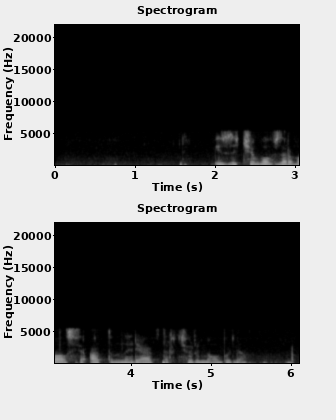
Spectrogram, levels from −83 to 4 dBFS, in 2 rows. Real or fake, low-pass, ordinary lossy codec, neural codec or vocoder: fake; 5.4 kHz; none; vocoder, 22.05 kHz, 80 mel bands, HiFi-GAN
